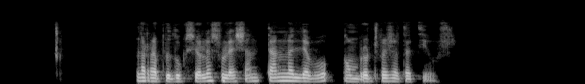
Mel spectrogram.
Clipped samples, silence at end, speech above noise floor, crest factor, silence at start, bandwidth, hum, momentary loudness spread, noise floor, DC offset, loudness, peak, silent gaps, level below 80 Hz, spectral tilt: under 0.1%; 1.35 s; over 71 dB; 18 dB; 0.55 s; 7.8 kHz; none; 21 LU; under -90 dBFS; under 0.1%; -19 LUFS; -2 dBFS; 0.66-1.35 s, 3.38-3.42 s; -62 dBFS; -6.5 dB/octave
